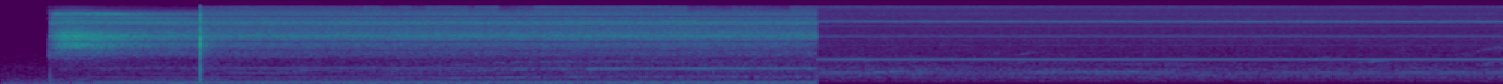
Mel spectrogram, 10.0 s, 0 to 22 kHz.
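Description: TIG welding arc on stainless steel at about 118 amps: a steady hiss and buzz that starts suddenly, with a sharp click about a second in. About halfway through it cuts abruptly to a quieter steady hiss with a thin high whine.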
